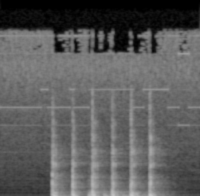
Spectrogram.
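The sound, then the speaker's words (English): Six firm knocks on a door in a quick, even rhythm, fairly loud, with no voices and quiet before and after. “He came knocking at your door.”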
